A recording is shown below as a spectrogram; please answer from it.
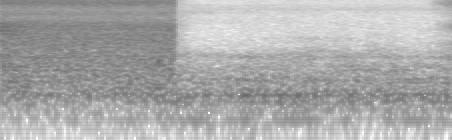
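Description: Faint steady background hiss of a recording's room tone, with no other sound; the higher part of the hiss drops away about a second in.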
